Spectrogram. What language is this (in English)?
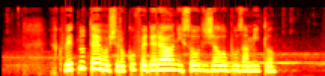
Czech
